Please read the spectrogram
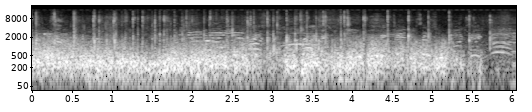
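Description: Near silence: faint outdoor field ambience with distant, indistinct voices.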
